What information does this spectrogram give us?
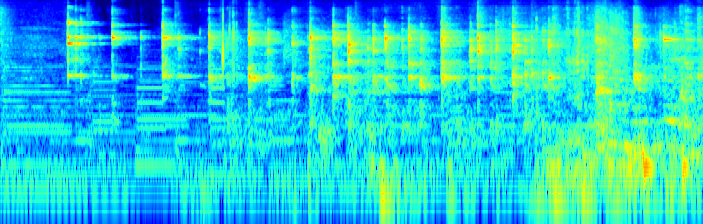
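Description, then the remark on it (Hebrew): A spoon clinks rapidly and repeatedly against the inside of a glass, stirring two spoonfuls of baking soda into water until it dissolves. A busy, bright ringing rattle continues steadily throughout with no talking. “מערבבים את הסודה לשתייה בכוס עד שהסודה לשתייה ממש ככה נראה שהיא נמסה, ואז משאירים את זה.”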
